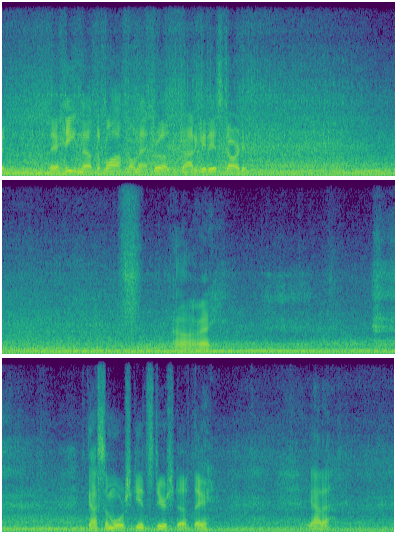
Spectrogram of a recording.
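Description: A diesel engine idles with a steady low hum.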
